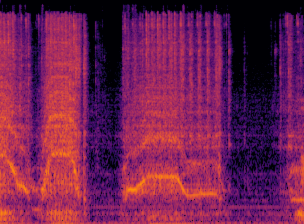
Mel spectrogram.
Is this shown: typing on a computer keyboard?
no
